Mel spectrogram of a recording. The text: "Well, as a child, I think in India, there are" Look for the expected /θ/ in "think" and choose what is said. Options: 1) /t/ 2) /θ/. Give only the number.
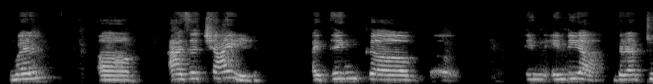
1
